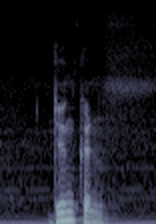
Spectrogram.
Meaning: 1. to think, to consider 2. to seem 3. to dunk
- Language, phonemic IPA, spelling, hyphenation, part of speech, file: Dutch, /ˈdʏŋkə(n)/, dunken, dun‧ken, verb, Nl-dunken.ogg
